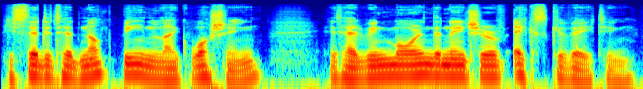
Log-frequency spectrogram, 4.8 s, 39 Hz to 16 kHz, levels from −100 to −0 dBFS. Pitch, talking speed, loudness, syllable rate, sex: 90 Hz, 210 wpm, -19 LUFS, 5.4 syllables/s, male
